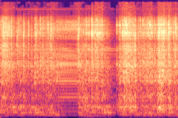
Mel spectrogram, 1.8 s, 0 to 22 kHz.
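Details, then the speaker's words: Losi 5IVE-T 2.0 gas RC truck throttle servo, throttle held steady: harsh crunchy buzzing as the servo jolts back and forth; it settles after a minute of warming up, but will be replaced. "It sounds pretty crunchy. I'm going to readjust the camera and let's check that out. Look at that. I'm just holding the throttle down and it's jolting back and forth."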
